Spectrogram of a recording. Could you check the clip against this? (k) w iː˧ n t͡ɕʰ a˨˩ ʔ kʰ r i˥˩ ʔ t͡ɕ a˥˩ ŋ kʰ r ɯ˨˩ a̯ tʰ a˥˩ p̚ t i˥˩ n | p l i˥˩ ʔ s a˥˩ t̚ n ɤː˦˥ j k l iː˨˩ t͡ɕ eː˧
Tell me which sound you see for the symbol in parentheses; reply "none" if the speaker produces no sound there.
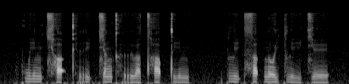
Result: k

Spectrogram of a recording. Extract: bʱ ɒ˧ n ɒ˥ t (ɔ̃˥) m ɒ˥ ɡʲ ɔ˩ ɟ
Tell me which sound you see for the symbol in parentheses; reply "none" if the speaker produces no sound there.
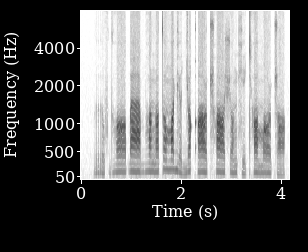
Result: ɔ˥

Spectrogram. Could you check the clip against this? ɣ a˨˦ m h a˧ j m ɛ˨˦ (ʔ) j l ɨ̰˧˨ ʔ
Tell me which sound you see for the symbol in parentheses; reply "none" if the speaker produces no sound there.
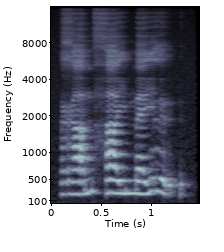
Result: none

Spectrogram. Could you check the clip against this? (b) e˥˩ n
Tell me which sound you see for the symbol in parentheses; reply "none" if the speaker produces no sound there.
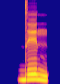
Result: d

